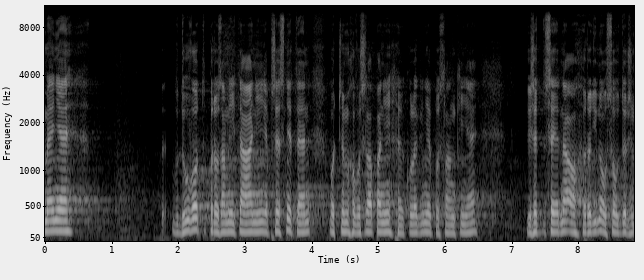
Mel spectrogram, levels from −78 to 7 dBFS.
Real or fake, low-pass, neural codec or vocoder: real; 9.9 kHz; none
